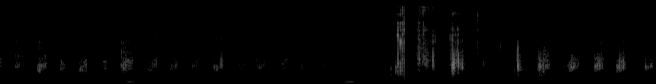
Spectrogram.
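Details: Bunny ZZ, a lionhead crossed with Dutch rabbit, munches celery: steady rapid crunches, roughly three per second, with a burst of louder, brittle snapping near the middle before the even chewing rhythm resumes; no other sounds.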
